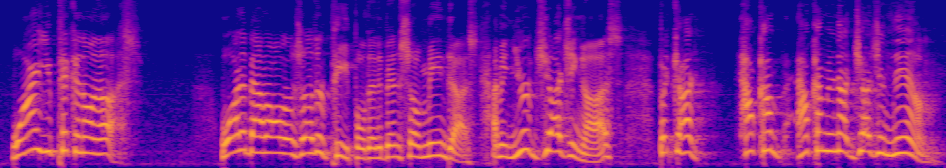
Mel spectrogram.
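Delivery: whiny high plea to God; mock the grumbling people, whining upward; whining complainer. The people of Israel whining to God about being picked on.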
